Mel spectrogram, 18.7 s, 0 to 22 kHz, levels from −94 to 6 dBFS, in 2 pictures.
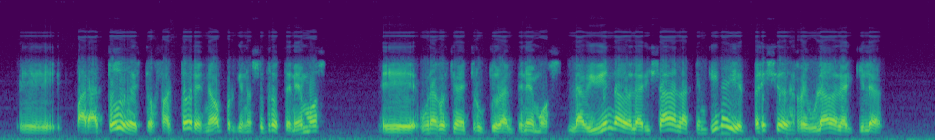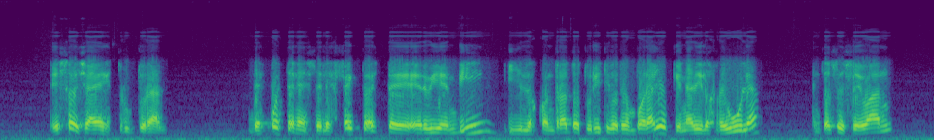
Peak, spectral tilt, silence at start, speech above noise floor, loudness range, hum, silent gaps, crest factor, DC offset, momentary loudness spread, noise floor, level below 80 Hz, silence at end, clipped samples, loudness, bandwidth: -4 dBFS; -5.5 dB/octave; 0.2 s; 30 dB; 3 LU; none; none; 12 dB; under 0.1%; 8 LU; -46 dBFS; -46 dBFS; 0.45 s; under 0.1%; -17 LUFS; 8 kHz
